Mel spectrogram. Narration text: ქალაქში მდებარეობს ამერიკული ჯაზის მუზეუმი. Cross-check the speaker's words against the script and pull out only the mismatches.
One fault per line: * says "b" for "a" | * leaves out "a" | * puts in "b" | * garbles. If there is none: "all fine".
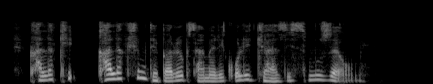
all fine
